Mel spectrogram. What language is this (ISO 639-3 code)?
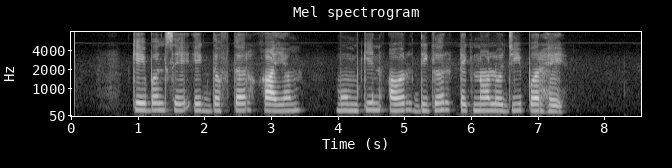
urd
